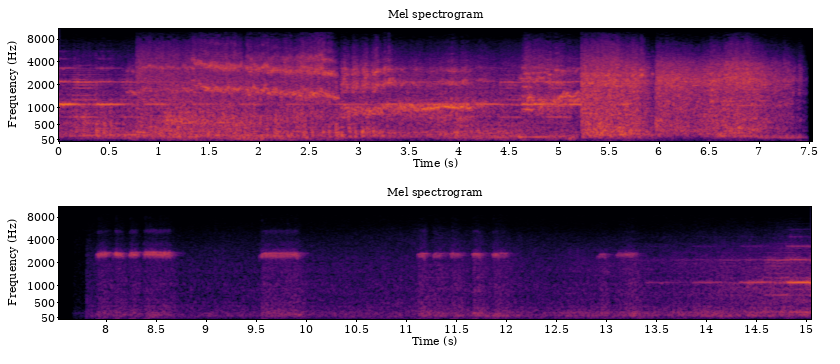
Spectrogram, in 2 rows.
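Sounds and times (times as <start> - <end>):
car tyres skidding: 0.7 - 5.6
whistle blasts: 7.9 - 8.8, 9.6 - 10.0, 11.1 - 12.1, 12.9 - 15.0.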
